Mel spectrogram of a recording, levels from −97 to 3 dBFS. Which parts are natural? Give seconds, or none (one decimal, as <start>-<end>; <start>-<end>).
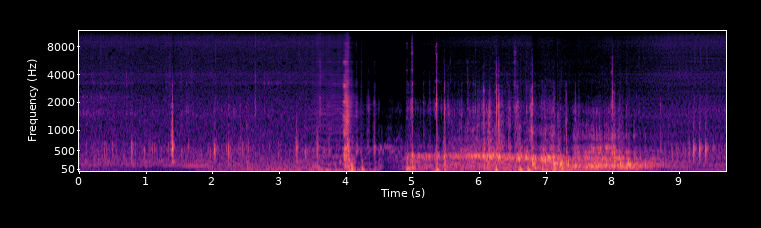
0.0-3.5; 4.5-9.7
